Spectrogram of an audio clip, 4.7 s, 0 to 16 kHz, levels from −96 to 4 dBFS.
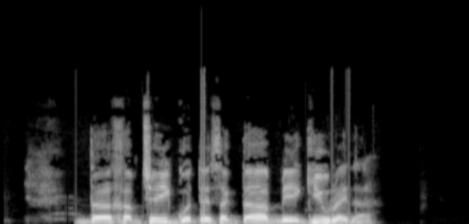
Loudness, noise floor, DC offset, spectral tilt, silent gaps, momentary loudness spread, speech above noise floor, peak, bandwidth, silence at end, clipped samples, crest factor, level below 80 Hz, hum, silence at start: -11 LUFS; -77 dBFS; under 0.1%; -6 dB/octave; none; 9 LU; 66 dB; 0 dBFS; 9.6 kHz; 1 s; under 0.1%; 12 dB; -48 dBFS; none; 0.75 s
